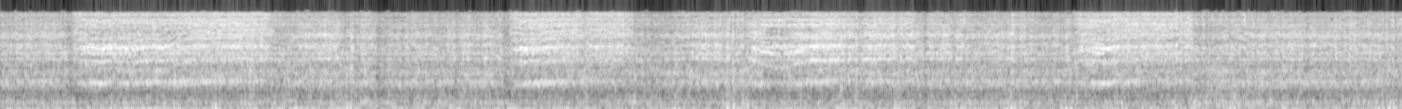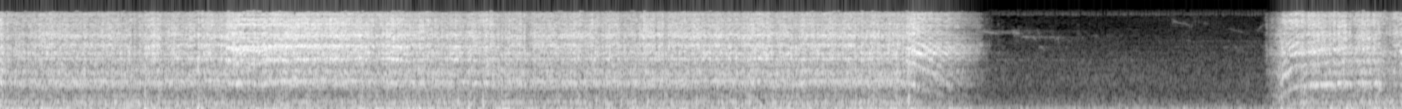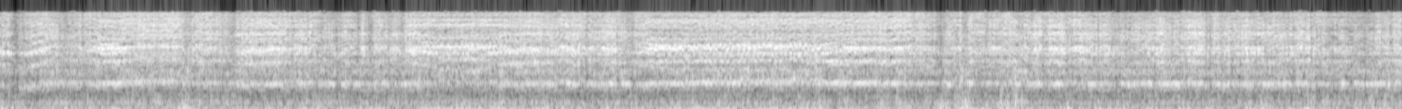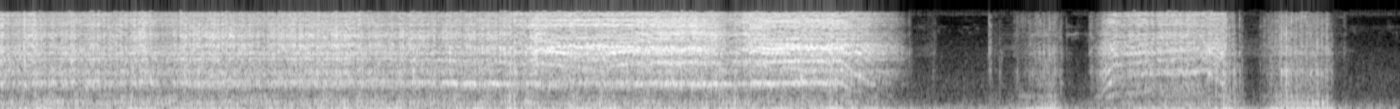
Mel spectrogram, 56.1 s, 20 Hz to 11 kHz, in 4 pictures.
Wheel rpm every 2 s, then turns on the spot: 220, 230, 230, 220, 230, 230, 230, 230, 230, 230, 230, 150, 0, 100, 210, 210, 210, 200, 210, 210, 210, 230, 240, 220, 200, 80, 50, 40.
50-52 54-56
